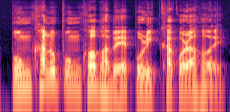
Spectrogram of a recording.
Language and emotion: Assamese, neutral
